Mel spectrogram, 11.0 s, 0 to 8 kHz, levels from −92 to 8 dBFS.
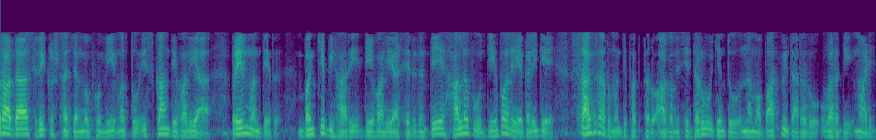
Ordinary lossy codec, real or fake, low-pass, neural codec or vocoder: AAC, 16 kbps; real; 7.2 kHz; none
